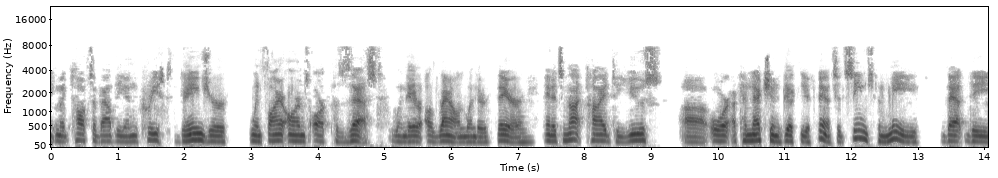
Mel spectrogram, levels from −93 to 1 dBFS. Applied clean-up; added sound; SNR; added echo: neural mask model Resemble Enhance denoiser.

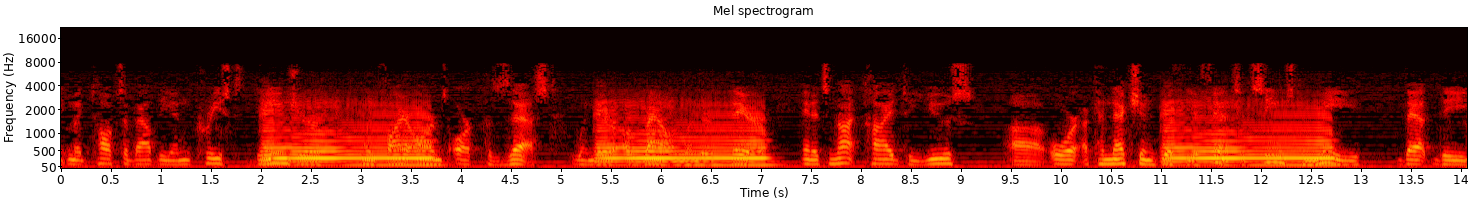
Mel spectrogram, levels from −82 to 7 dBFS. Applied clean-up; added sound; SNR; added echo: none; Wind instrument, woodwind instrument; -5 dB; none.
